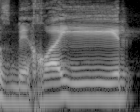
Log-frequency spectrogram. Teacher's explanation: را اینجا ترقیق هست وقتی که توقف کردیم چون قبلش یا اومده و اگرم عبورم بکنیم باز ترقیق میشه چون تنوین جر پایینشه.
